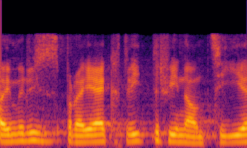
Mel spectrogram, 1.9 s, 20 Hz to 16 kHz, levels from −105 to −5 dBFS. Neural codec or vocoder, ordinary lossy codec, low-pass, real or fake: codec, 16 kHz, 8 kbps, FunCodec, trained on Chinese and English, 25 frames a second; none; 7.2 kHz; fake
